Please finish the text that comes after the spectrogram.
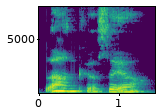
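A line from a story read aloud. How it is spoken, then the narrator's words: Frightened old woman sobbing. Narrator (German): brachte die alte Dame noch immer erschrocken und schluchzend hervor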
